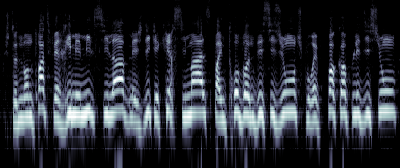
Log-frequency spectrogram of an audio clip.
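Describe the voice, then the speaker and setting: High-voiced man taunting in a rap battle. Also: brisk, a little hiss or hum. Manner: taunting, sarcastic delivery. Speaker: battle rapper. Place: live event before a crowd.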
